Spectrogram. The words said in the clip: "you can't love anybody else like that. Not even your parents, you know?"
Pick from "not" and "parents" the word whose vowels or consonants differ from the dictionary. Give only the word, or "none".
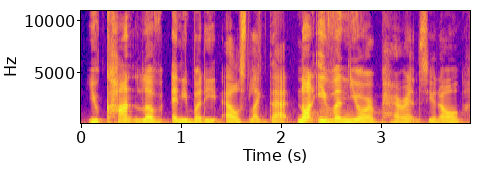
none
